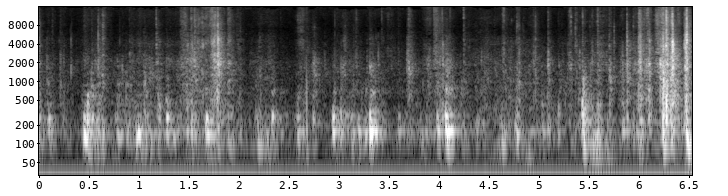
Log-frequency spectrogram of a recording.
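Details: Playing chocolate Labrador Retriever puppies make soft grunts, little growls and brief whimpers amid scuffling noises.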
